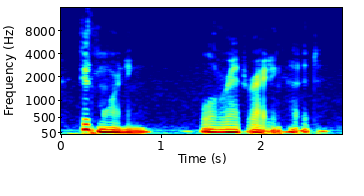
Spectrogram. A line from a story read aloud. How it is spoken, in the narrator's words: he said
